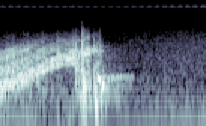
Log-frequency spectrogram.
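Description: Cartoon leap sound effect: a rising glide in pitch that ends in a short twang about a second in.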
